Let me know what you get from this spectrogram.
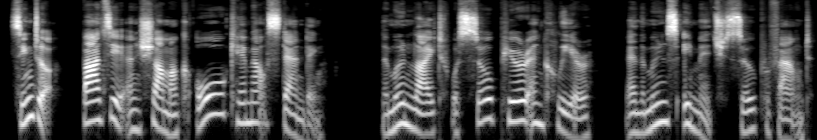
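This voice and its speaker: A woman reads scripted audio drama narration in a fairly low voice. Her delivery is dramatic and expressive, with wide pitch movement. The recording is very dry and close. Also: no room sound.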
